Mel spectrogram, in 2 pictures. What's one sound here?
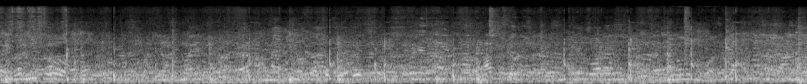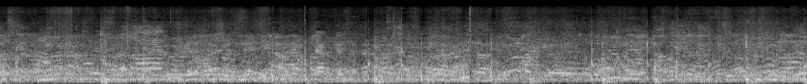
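Several men chatter nearby in a busy crowd.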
